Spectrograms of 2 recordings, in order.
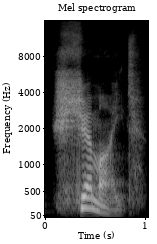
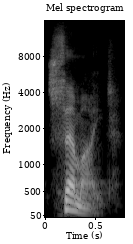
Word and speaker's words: Semite: the sense of how you pronounce it and spell it the word otabe shemite not Semite okay the error is a typical Gentile one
